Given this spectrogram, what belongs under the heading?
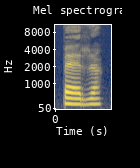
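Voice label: "perra", female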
